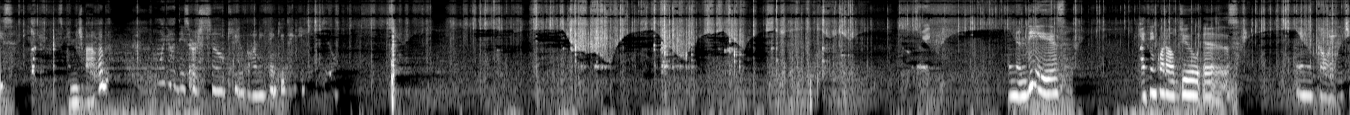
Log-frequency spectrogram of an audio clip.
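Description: Paper cards rustle and crinkle as they are handled.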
